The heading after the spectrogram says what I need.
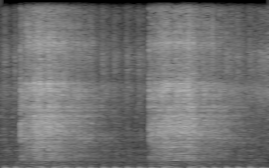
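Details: Honda Revo Absolute/Blade carburetor, starter switch circuit check with ignition on and a test lamp on the yellow-red wire: quick starter whirr, then the single catches and settles into an even low putter; normal.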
